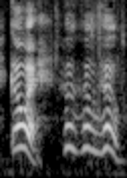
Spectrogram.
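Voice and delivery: high-pitched shooing; high, hooting shoo; shooing a bee. Real, not acted.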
